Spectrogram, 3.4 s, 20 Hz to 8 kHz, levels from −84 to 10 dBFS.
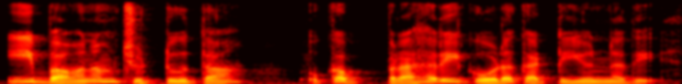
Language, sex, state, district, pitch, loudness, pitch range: Telugu, female, Telangana, Karimnagar, 175 Hz, -22 LUFS, 155-220 Hz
